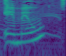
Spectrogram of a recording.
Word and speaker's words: Mu: ¿Así se pronuncia, aunque se escribe M-U? – Sí, señora, perfecto. Se sabe el alfabeto griego. Se pronuncia Mu y el nombre ahora será M-U, según lo que dice también la Organización Mundial de la Salud y el Instituto Nacional de Salud.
